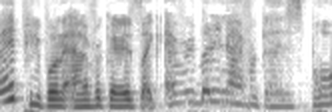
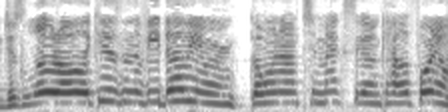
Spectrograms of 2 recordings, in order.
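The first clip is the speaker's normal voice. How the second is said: parents' voice; 7 semitones higher than usual. Retold or imitated. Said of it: "and they're like".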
